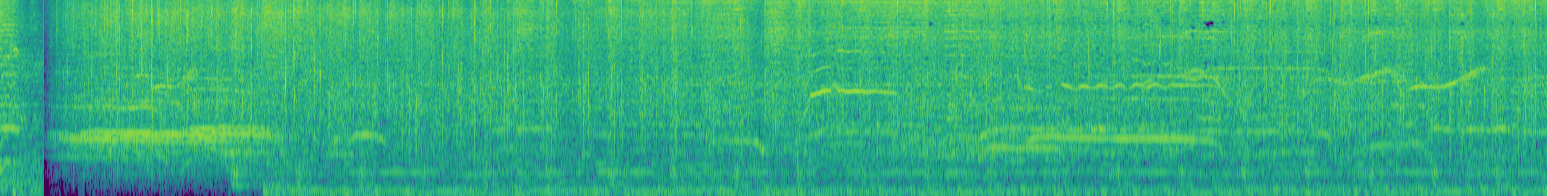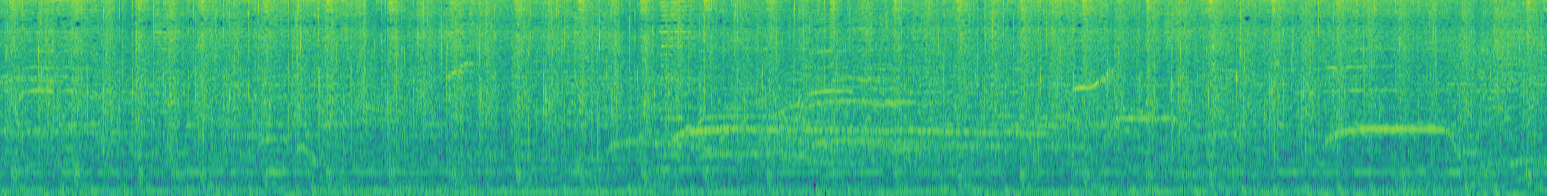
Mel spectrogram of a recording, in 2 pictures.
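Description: Live band music with a heavy bass beat under a theatre audience clapping, cheering and whooping for the cast's curtain call. The bass comes in about two seconds in.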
